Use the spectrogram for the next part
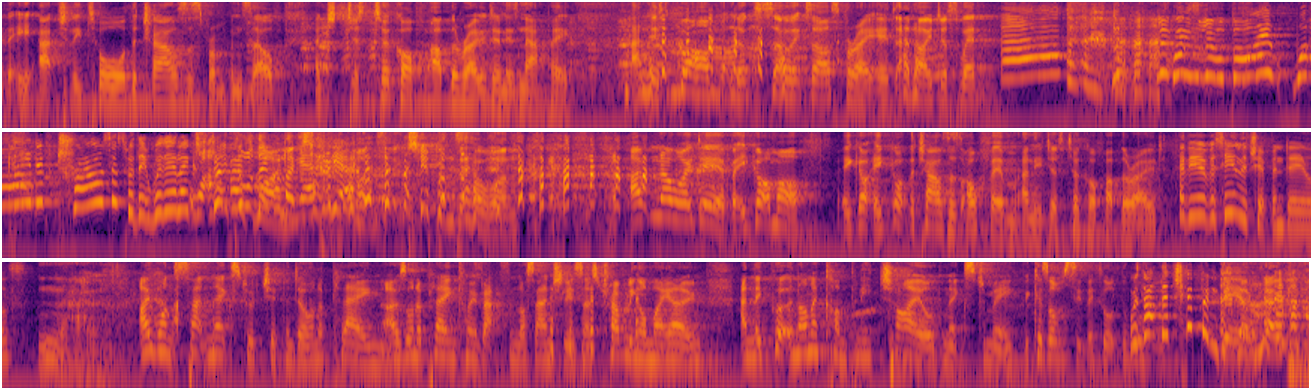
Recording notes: Recorded at the Firebug, Leicester on February 11, 2017, as part of the Leicester Comedy Festival.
